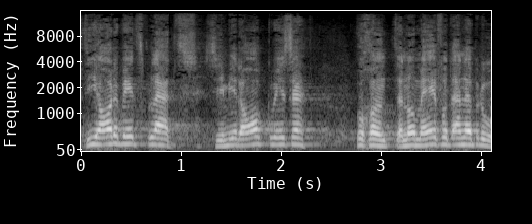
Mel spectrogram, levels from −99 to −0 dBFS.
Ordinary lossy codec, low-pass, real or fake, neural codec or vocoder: AAC, 64 kbps; 14.4 kHz; real; none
